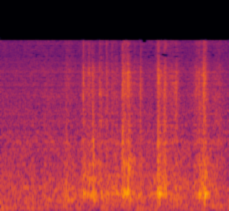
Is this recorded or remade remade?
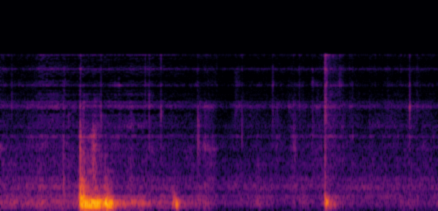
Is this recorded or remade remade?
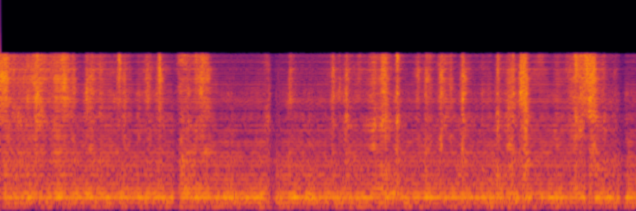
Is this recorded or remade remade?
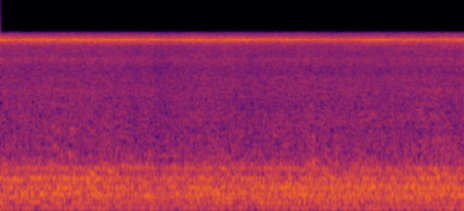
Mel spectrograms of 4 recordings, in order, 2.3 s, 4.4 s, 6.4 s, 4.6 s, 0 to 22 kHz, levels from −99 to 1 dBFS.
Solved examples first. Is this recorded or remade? recorded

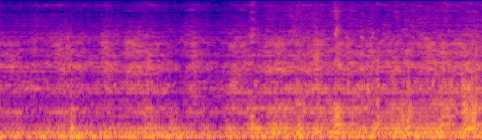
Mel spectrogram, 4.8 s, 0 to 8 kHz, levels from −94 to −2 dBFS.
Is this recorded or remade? remade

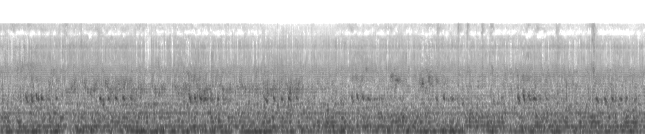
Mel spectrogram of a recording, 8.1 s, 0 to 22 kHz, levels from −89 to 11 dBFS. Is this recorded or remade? remade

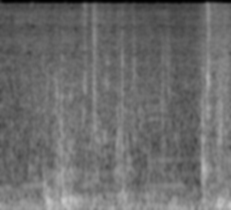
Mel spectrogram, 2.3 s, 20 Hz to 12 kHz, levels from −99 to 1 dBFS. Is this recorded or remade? recorded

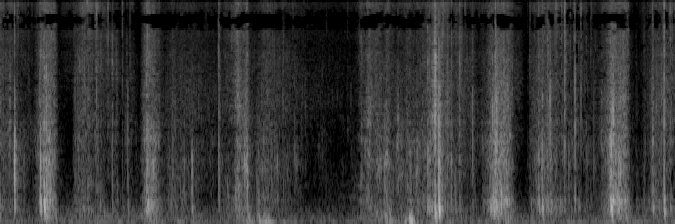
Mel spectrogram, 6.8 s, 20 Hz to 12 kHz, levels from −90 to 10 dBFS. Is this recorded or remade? recorded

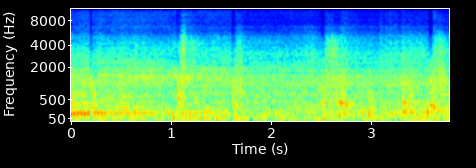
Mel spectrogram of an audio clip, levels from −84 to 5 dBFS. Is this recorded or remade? remade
